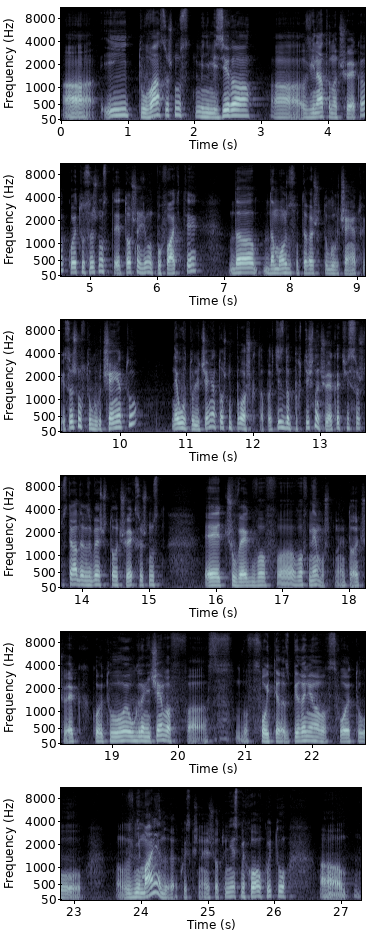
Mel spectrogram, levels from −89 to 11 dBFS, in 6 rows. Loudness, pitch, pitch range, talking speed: -23 LUFS, 130 Hz, 120-145 Hz, 160 wpm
